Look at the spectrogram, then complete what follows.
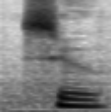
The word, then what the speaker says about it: Sioux: Sue, that's how you pronounce.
